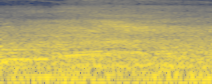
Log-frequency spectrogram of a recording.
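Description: City road traffic: cars running past on a wide street over a steady low rumble, with one vehicle passing close about a second in.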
